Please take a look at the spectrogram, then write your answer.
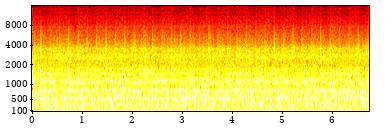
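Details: Mitsubishi Pajero III, 6G74 3.5 L GDI, steady idle with a dull knock tapping through, fairly even but not quite regular; engine knock, cause not determined by ear.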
